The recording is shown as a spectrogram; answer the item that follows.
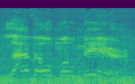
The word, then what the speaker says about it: Lavamonir: You know, if you didn't know how to say his last name, that's how you say it, Lavamonir.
